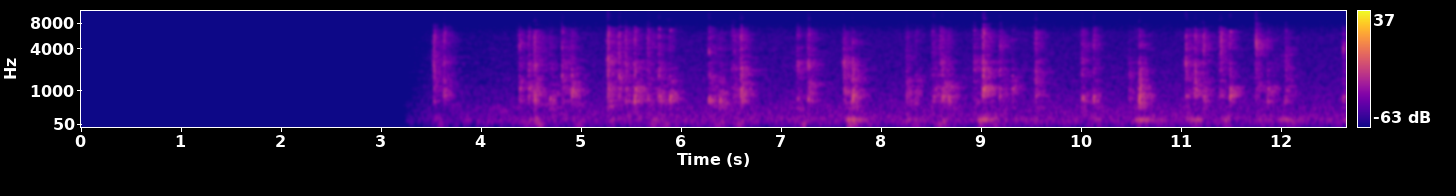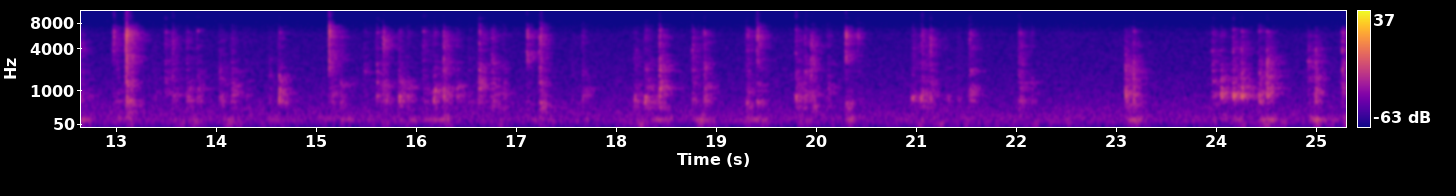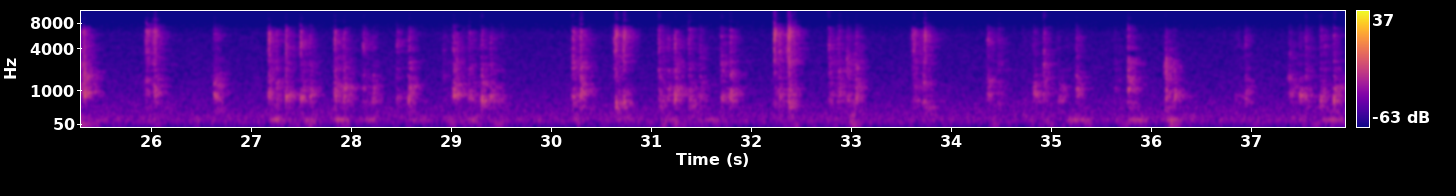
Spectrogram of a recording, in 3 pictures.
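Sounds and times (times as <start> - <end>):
keyboard key clicks: 30.2 - 37.9.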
